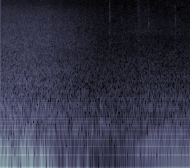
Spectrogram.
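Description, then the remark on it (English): Rough surf rumbles and washes against a rocky beach in Malibu, a steady low roar that swells and ebbs, with gusty wind mixed in and no voices. “And then you walk down here, and it's not a big, open, wide open, beautiful beach. You know, it's rocky and water's a little rough.”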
